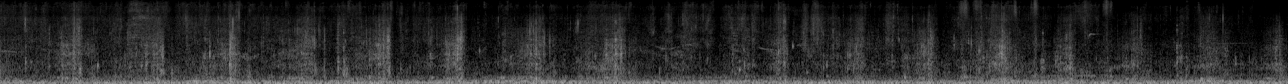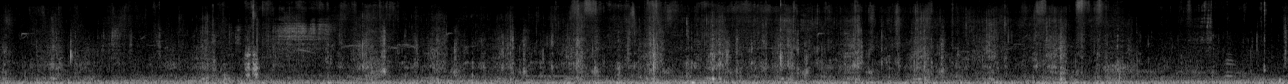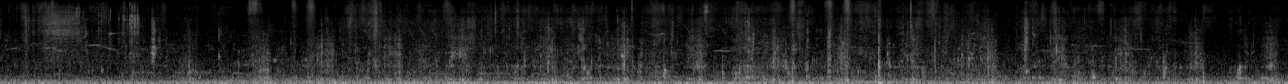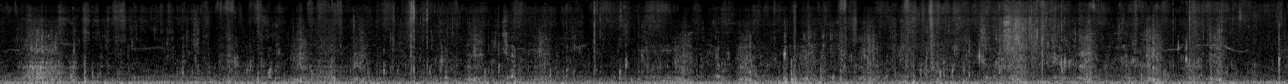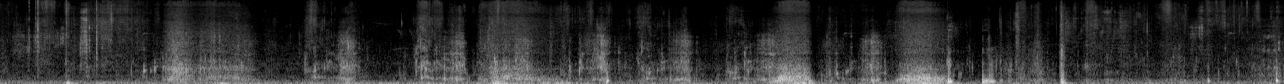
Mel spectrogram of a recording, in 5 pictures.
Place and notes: Mont-Saint-Guibert, Belgique - Horses eating
In the all-animals-eating collection, this time is the horses turn. We are here in a pleasant landscape. Horses are slowly eating grass. I come with sweet young green grass and I give it to them. A studhorse is particularly agressive, he chases the others. Regularly, this studhorse sniffs me, and looks me as an intruder. At the end, he fights another horse.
